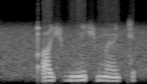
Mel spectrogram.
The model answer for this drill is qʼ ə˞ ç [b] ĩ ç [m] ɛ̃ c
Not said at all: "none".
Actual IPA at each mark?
b, m

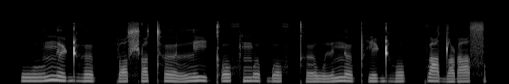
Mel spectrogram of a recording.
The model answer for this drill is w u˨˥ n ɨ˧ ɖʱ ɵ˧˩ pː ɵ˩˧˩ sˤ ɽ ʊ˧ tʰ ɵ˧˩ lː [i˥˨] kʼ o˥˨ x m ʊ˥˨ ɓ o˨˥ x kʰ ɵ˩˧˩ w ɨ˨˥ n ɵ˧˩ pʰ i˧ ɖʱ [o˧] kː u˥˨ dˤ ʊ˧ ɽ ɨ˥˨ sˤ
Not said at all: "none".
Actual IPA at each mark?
i˥˨, o˧

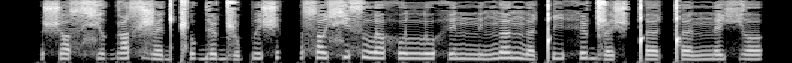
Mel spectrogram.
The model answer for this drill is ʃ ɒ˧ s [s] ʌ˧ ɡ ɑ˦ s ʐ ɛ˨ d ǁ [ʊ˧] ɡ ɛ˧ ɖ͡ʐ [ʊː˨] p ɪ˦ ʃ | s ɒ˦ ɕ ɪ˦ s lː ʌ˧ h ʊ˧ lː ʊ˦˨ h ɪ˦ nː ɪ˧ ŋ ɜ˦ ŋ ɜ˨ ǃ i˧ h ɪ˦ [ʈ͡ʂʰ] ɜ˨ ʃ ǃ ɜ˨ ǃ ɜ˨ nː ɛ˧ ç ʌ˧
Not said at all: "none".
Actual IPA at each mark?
ɕ, ʊ˧, ʊ˨, ɖ͡ʐ

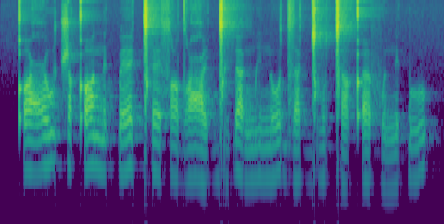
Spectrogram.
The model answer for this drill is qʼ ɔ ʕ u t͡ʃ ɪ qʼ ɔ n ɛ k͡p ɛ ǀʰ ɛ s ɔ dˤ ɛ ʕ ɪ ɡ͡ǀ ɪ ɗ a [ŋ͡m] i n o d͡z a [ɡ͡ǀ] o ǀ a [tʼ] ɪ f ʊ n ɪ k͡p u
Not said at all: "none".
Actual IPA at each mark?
ŋ͡m, ɡ͡ǀ, qʼ

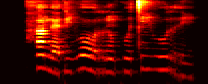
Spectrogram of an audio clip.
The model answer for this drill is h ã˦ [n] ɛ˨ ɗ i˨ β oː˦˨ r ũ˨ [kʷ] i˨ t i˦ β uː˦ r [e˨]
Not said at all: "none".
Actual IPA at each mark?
n, kʷ, i˨

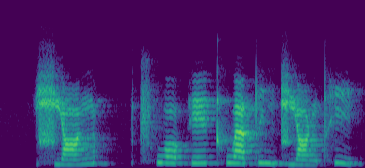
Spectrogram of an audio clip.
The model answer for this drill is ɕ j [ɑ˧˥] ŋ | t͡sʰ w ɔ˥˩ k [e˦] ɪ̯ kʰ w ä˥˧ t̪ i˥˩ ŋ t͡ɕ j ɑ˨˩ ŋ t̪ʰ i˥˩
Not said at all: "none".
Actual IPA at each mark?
ɑ˧˥, e˥

